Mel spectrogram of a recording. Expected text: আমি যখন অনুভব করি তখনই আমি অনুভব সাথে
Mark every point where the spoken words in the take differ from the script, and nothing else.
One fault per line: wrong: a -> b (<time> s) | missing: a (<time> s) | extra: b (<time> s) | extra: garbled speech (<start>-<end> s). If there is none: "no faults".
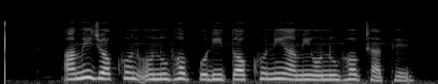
no faults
